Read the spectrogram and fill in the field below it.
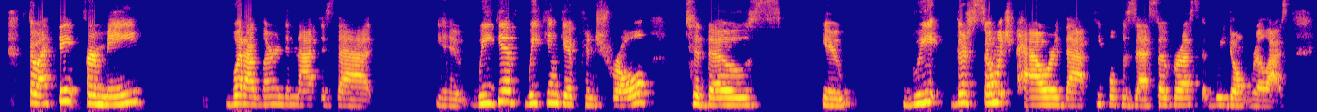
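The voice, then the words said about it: Southern American drawl. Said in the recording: “that Southern drawl ... I love your Southern accent ... I just love the way she talks”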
